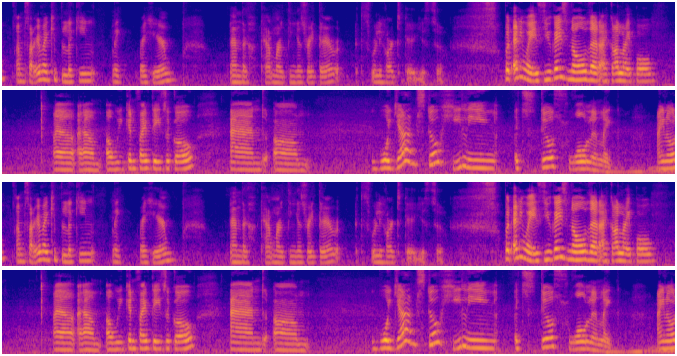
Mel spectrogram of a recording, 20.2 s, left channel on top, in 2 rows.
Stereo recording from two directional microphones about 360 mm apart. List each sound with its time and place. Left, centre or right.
0.2 s speech: centre
15.8 s a woman's voice: centre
